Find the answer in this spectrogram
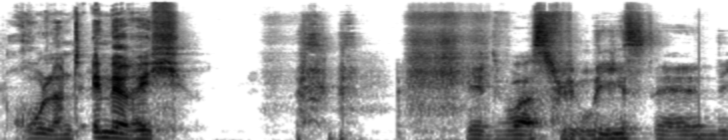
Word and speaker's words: Roland Emmerich: Why did I can just pronounce it German. Roland Emmerich. Roland Emmerich.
